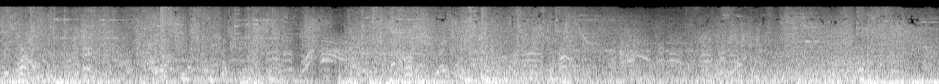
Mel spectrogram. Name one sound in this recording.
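Game spells and weapons clash and crackle in a busy fight.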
